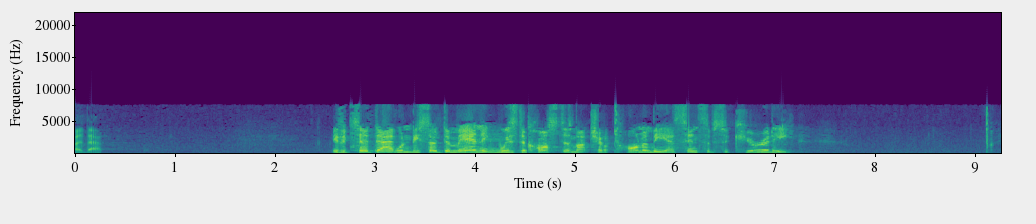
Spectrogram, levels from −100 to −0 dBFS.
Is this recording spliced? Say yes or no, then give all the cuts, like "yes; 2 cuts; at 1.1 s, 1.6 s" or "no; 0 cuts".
yes; 6 cuts; at 2.7 s, 3.2 s, 4.5 s, 4.9 s, 5.3 s, 6.0 s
